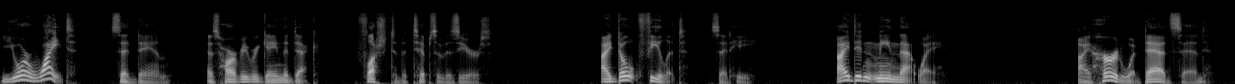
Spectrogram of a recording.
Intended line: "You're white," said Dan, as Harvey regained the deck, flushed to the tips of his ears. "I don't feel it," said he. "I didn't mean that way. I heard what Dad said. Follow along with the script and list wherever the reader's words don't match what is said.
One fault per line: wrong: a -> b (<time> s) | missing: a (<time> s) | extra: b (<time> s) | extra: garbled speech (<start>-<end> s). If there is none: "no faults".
no faults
